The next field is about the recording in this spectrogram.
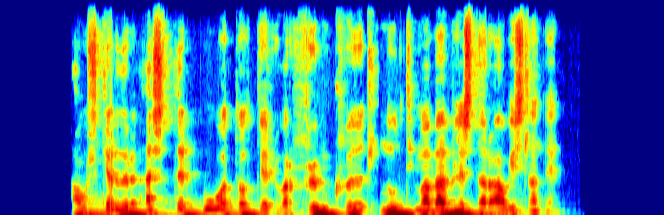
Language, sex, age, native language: Icelandic, male, 20-29, Icelandic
